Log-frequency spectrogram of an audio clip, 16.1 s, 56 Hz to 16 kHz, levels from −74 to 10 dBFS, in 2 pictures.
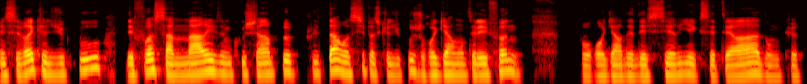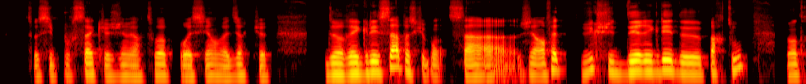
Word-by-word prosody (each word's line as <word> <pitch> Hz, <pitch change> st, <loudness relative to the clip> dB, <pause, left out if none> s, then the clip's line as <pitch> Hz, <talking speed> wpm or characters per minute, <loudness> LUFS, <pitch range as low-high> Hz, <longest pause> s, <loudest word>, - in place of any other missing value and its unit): mais 110 Hz, -, 0 dB
c'est 110 Hz, 0 st, -3 dB
vrai 130 Hz, +5 st, +5 dB
que, 140 Hz, -3 st, -1 dB
du 115 Hz, 0 st, -3 dB
coup, 160 Hz, +8 st, -1 dB, 0.2 s
des 115 Hz, -, +1 dB
fois, 140 Hz, +7 st, +3 dB
ça 120 Hz, -7 st, +3 dB
m'arrive 120 Hz, +5 st, +4 dB
de 125 Hz, -, -2 dB
me 115 Hz, -, -3 dB
coucher 120 Hz, 0 st, -4 dB
un 120 Hz, +1 st, +3 dB
peu 130 Hz, +2 st, -2 dB
plus 125 Hz, -, -8 dB
tard 145 Hz, +3 st, +4 dB
aussi 125 Hz, +3 st, -2 dB
parce 120 Hz, -3 st, -3 dB
que, 110 Hz, -, -5 dB
du 110 Hz, -1 st, -6 dB
coup, 145 Hz, -, -4 dB
je 115 Hz, -4 st, -5 dB
regarde 115 Hz, 0 st, +1 dB
mon 115 Hz, -, -1 dB
téléphone 115 Hz, +4 st, 0 dB, 0.6 s
pour 100 Hz, -1 st, -4 dB
regarder 105 Hz, 0 st, 0 dB
des 105 Hz, 0 st, -2 dB
séries 110 Hz, +2 st, -2 dB
et 115 Hz, -, -1 dB
cetera, 105 Hz, +4 st, +2 dB
donc 100 Hz, -1 st, -8 dB
heu, 100 Hz, -, -6 dB, 0.3 s
c'est -, -, -23 dB
aussi 100 Hz, +1 st, -5 dB
pour 105 Hz, -2 st, -12 dB
ça 115 Hz, +1 st, +2 dB
que 115 Hz, -2 st, -6 dB
je 100 Hz, -, -7 dB
viens 105 Hz, 0 st, -4 dB
vers 100 Hz, 0 st, -4 dB
toi 110 Hz, -2 st, -1 dB
pour 105 Hz, -, 0 dB
essayer, 105 Hz, +1 st, -3 dB
on 105 Hz, -, -3 dB
va 100 Hz, -2 st, -2 dB
dire 110 Hz, +3 st, -4 dB
que 100 Hz, -, -4 dB, 0.6 s
de 115 Hz, +1 st, 0 dB
régler 120 Hz, +3 st, +4 dB
ça, 180 Hz, +9 st, +6 dB
parce 135 Hz, -5 st, -2 dB
que -, -, -8 dB
bon 105 Hz, -1 st, -6 dB
ça 105 Hz, 0 st, +1 dB
a -, -, -5 dB
j'ai 120 Hz, -2 st, -5 dB
en 110 Hz, +1 st, +2 dB
fait, 150 Hz, +4 st, +1 dB, 0.2 s
vu 135 Hz, +5 st, -3 dB
que -, -, -6 dB
je -, -, -4 dB
suis 130 Hz, -, -1 dB
déréglé 135 Hz, +3 st, +5 dB
de 120 Hz, -2 st, +2 dB
partout, 150 Hz, +8 st, -3 dB, 0.4 s
entre 110 Hz, 0 st, -2 dB
115 Hz, 255 wpm, -22 LUFS, 105-130 Hz, 0.6 s, ça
